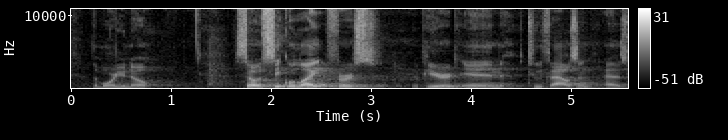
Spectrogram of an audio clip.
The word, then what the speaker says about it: SQLite: richard hip be the creator of sequel Lite on a YouTube video this is the supposedly the the correct pronunciation SQLite now that's great I respect and admire dr.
